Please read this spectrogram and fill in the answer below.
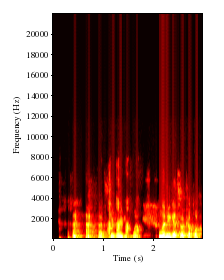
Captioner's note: Doug and Indra laughing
